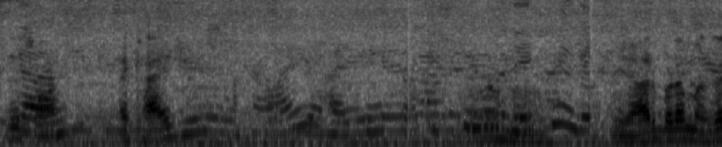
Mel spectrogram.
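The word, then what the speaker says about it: açaí: चलो जी, हमें इसकी प्रोनाउंसिएशन भी पता चल गई है। Acai juice, it's organic acai juice, 499, इट्स नॉट बैड।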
